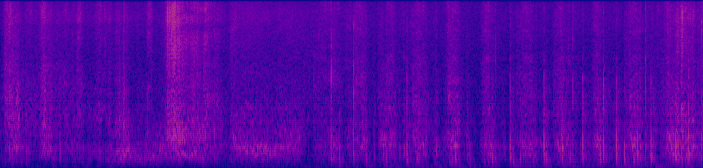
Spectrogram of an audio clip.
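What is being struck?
Padded fabric bed cover.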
